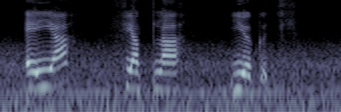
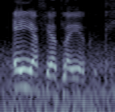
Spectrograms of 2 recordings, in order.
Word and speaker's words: Eyjafjallajökull: So let's check out this girl saying I believe it's like Eyjafjallajökull. I'm sure I don't pronounce it anywhere near correctly, but okay, so what are we doing here? It's like this. Eyjafjallajökull. Eyjafjallajökull.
